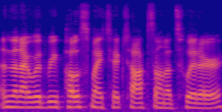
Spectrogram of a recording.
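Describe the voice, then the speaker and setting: In a New York accent, a woman speaks at a very fast pace with monotone, flat intonation. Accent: heavy New York. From New Jersey, near New York City. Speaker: social media personality. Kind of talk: interview. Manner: casual, filler-heavy.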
